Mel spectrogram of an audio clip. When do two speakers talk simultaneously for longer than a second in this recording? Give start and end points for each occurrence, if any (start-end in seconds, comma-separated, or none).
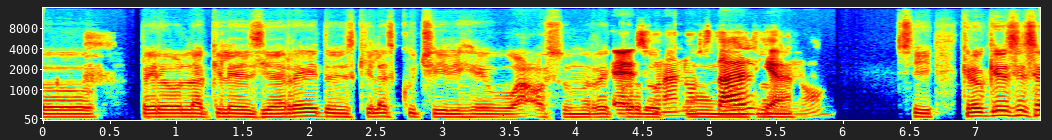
4.3-5.6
